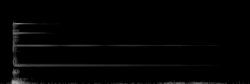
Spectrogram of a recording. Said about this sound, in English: To help me control my rowdy panel of recidivists and reprobates, I will employ what I have called the inappropriate bell. An example of this would be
